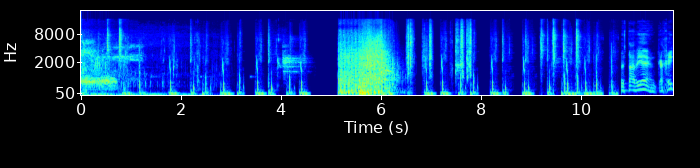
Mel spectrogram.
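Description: Heavy footsteps thud quickly on a hard floor.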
